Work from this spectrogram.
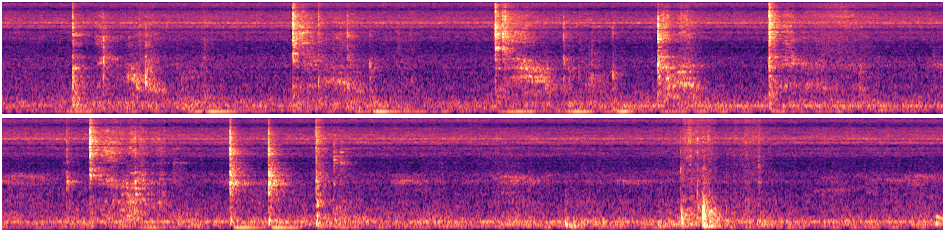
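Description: Beef curry is stirred in a cooking pot with a metal utensil, giving irregular scrapes and clanks against the pot over a steady low sizzle, close and moderately loud.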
